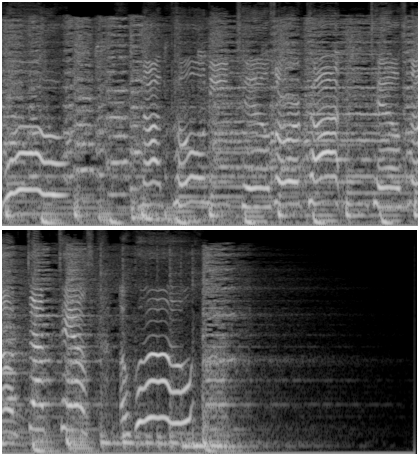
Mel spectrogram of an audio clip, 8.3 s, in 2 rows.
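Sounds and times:
female singers singing a cover: 0.0s - 0.7s, 1.4s - 6.1s.

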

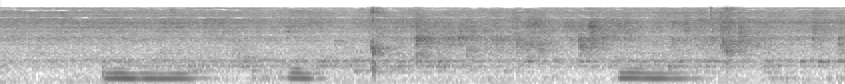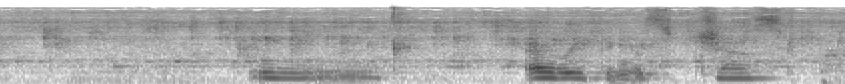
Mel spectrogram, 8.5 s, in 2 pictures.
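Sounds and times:
shower water running: 0.0s - 8.4s
soft wordless voice sounds: 0.5s - 1.7s, 3.1s - 3.5s, 5.5s - 6.2s
speech: 0.5s - 1.9s, 3.1s - 3.7s, 5.5s - 8.3s.

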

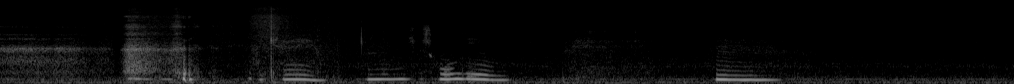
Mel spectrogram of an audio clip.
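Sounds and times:
quiet breathing: 0.0s - 4.0s, 5.6s - 8.1s
speech: 2.8s - 5.2s, 7.2s - 7.8s.

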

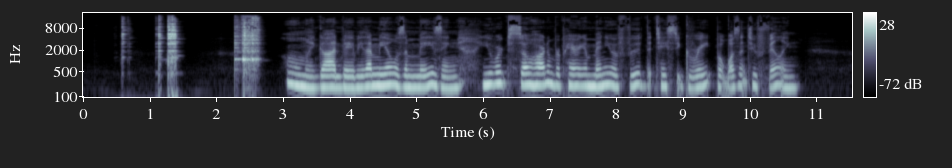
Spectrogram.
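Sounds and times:
wine glasses clinking: 0.6s - 1.5s, 2.3s - 2.7s
speech: 3.1s - 10.8s.

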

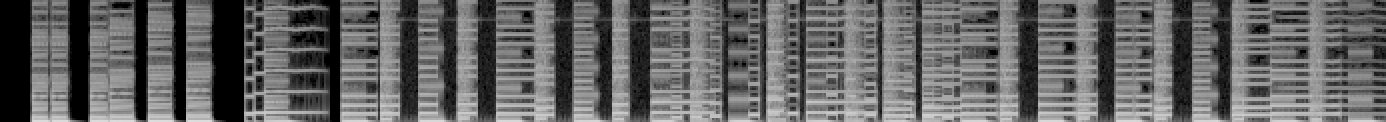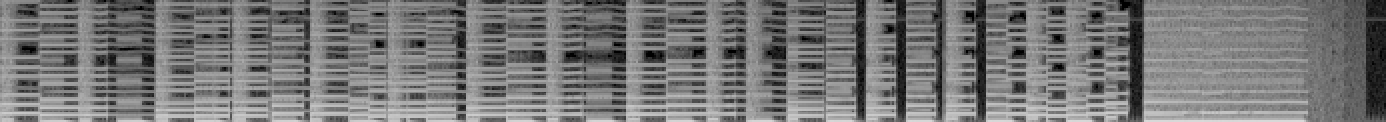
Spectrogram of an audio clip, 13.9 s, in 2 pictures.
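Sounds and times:
8-bit chiptune: 0.1s - 13.5s.

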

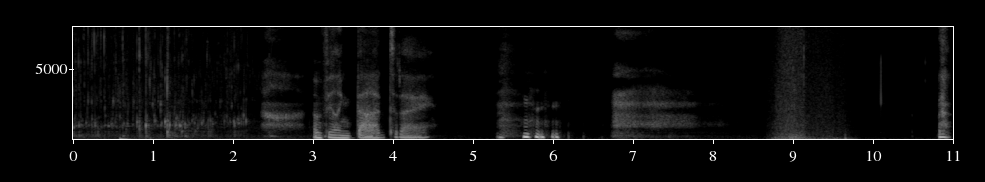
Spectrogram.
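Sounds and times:
water and wine poured into glasses: 0.0s - 2.4s
speech: 3.1s - 4.6s, 5.3s - 6.2s.

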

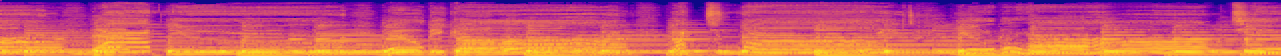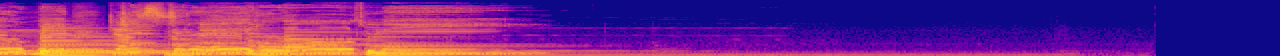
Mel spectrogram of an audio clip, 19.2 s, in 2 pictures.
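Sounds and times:
person singing: 0.0s - 13.9s
ukulele: 0.0s - 14.9s
cello: 0.0s - 16.2s.

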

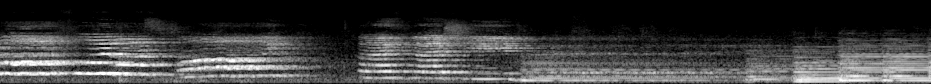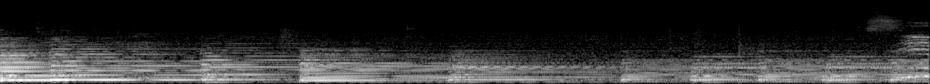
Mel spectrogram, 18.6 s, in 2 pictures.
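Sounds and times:
opera soprano singing: 0.0s - 11.0s, 17.5s - 18.5s
mezzo-soprano singing: 0.0s - 18.5s.

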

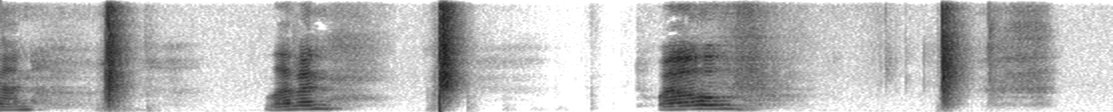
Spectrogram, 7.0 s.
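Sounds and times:
speech: 0.0s - 0.4s, 1.6s - 2.8s, 4.1s - 4.8s
right hand whipping left thigh: 0.6s - 1.0s, 2.7s - 3.0s, 5.8s - 6.2s.

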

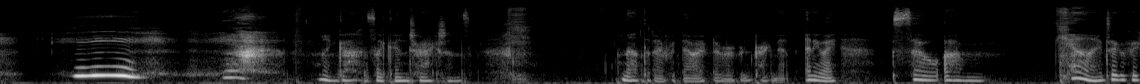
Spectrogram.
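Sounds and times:
person yawning: 0.6s - 2.6s
speech: 3.2s - 5.4s, 6.2s - 10.0s, 10.6s - 11.4s.

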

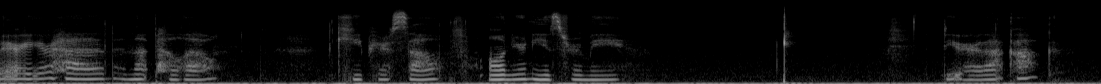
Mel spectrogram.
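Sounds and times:
speech: 0.0s - 2.3s, 3.5s - 6.3s, 9.4s - 10.6s
fingers snapping: 7.8s - 8.0s.

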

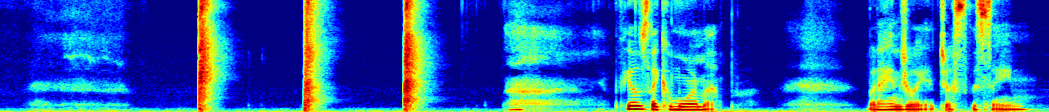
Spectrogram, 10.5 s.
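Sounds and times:
slow deliberate spanking slaps: 2.0s - 2.4s, 3.1s - 3.4s, 4.1s - 4.4s
speech: 6.3s - 7.3s, 8.7s - 10.4s.

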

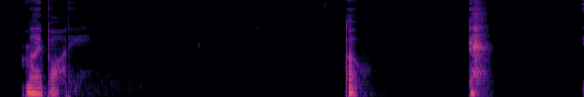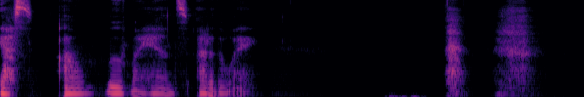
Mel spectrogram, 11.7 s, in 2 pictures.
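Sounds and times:
speech: 0.2s - 0.8s, 3.4s - 3.6s, 5.8s - 8.4s
gasp: 10.3s - 11.2s.

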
